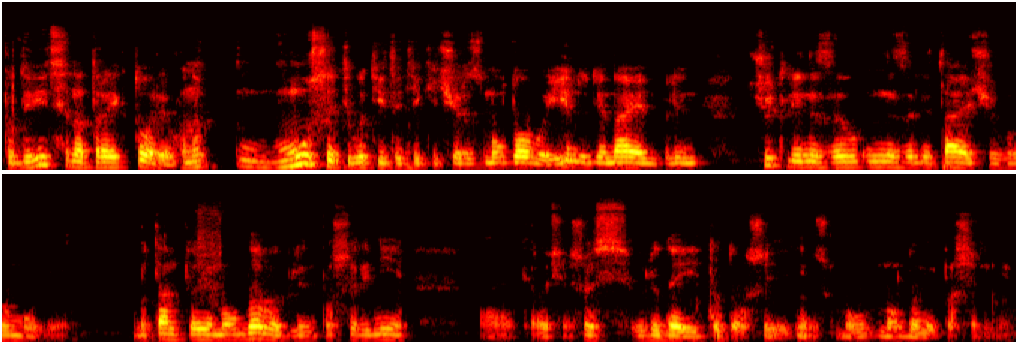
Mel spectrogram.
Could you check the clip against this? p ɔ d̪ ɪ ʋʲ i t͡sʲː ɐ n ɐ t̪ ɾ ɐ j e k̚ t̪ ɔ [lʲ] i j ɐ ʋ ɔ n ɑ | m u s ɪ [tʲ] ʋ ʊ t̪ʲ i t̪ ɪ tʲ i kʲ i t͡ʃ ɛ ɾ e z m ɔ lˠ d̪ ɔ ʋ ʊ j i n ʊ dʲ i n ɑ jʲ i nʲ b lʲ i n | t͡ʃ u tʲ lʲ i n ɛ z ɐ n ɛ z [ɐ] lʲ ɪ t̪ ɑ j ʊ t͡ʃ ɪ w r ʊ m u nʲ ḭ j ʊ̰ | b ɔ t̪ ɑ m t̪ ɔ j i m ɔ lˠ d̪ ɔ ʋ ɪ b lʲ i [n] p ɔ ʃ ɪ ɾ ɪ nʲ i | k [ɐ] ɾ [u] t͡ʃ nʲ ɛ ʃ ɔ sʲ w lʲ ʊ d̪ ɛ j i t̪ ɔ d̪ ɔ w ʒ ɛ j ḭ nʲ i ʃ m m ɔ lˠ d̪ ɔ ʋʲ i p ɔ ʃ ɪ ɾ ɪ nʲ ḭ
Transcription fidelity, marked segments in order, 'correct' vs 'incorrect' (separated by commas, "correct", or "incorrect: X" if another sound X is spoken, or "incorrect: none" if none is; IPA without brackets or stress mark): incorrect: ɾʲ, correct, correct, correct, correct, incorrect: ɔ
